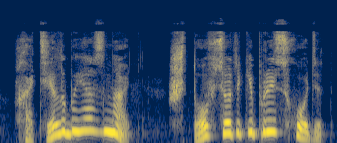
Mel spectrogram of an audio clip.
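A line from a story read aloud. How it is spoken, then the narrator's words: Exclaiming. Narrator (Russian): воскликнула миссис Браун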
